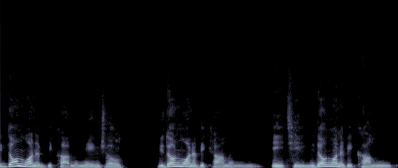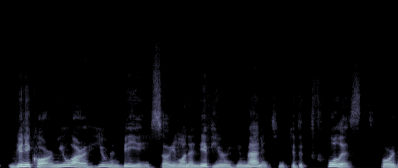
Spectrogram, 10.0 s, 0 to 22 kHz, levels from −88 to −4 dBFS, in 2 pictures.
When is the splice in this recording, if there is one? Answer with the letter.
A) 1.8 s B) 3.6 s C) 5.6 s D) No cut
D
